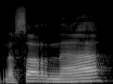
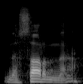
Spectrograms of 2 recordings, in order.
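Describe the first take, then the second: First: "نصرنا" with the last "نا" held long; "نصرنا" louder and higher, ending on a lengthened vowel; long final vowel. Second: "نصرنا" with the last "نا" cut short; "نصرنا" ending on a brief "na"; shortened final vowel. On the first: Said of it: "this is where tajweed comes in". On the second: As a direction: drop the long aa ending of "نصرنا". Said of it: "You're gonna change the meaning totally". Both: Shown as a demonstration.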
